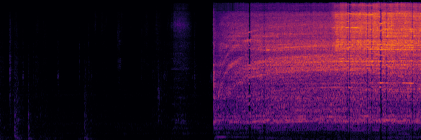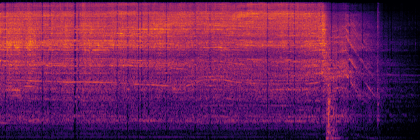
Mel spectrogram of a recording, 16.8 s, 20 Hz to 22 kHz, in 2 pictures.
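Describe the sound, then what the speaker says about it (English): A power saw cuts through a green, home-milled hickory handle blank, cutting it to length. Small handling knocks come first, then a loud, steady cut of about eleven seconds that stops abruptly with a short clatter. "So I'm going to cut it at 40 inches."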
